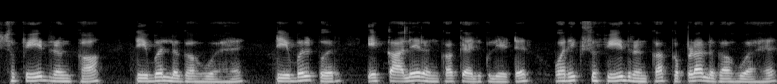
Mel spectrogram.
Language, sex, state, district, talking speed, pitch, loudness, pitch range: Hindi, male, Punjab, Pathankot, 175 wpm, 145 Hz, -17 LUFS, 135-170 Hz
